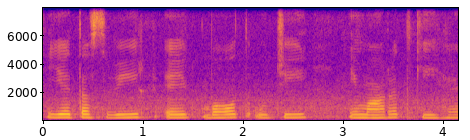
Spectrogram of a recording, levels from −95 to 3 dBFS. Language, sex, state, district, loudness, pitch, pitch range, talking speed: Hindi, female, Haryana, Charkhi Dadri, -19 LUFS, 215 Hz, 205-225 Hz, 115 wpm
